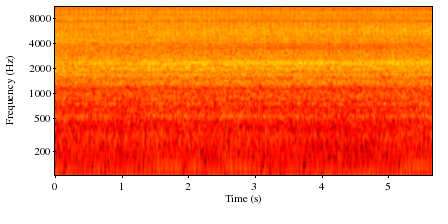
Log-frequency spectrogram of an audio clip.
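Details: Fuel-injected Honda motorcycle started after resetting the ECU with an SLS jumper on the DLC: steady, even putter at idle with a regular low beat and no misses, knocks or hunting; normal idle.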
